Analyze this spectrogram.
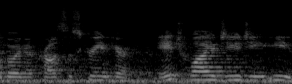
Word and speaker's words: hygge: across the screen here h-y-g-g-e pronounced hygge can you say that it's it's like hygge but you're trying to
